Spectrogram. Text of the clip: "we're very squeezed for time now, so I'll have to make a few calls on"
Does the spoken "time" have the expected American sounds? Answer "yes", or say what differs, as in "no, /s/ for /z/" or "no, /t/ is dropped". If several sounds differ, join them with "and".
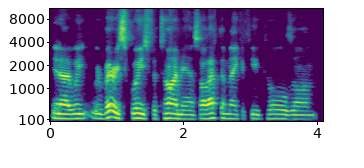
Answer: yes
